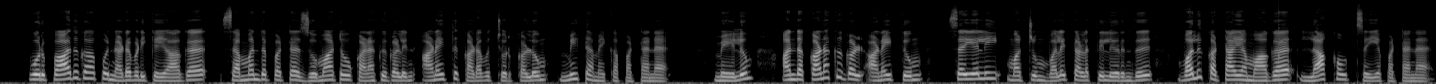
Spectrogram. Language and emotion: Tamil, neutral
